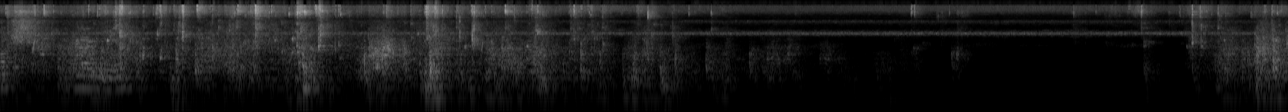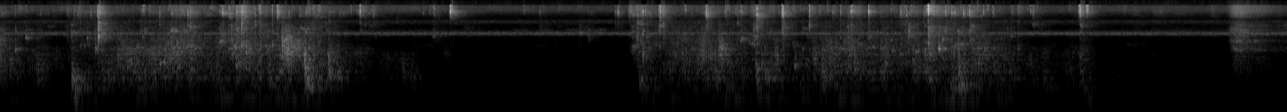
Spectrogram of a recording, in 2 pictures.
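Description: Water sloshes and splashes as ingredients for Nigerian oha soup, salted beforehand, are washed by hand in a bowl, coming in bursts with quiet pauses between them and faint background noise.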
